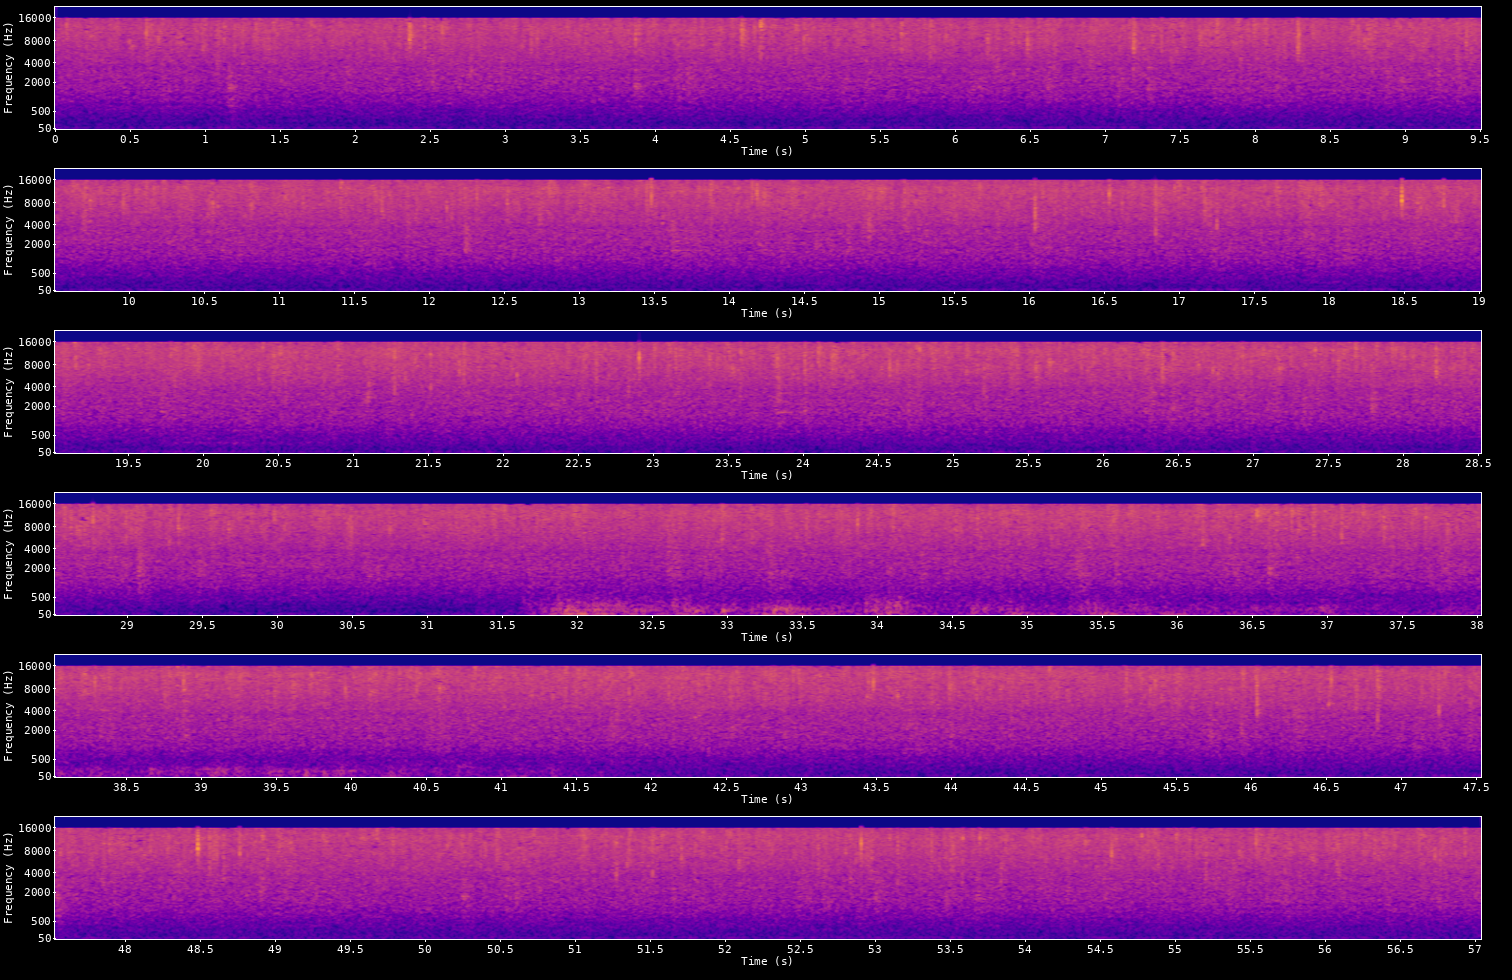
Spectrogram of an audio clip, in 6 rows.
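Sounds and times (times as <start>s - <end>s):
steady rain: 0.0s - 57.0s.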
